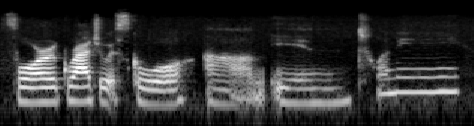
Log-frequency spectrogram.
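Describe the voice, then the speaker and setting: A guest English teacher from China, a woman in her thirties, chats casually in an interview. Her voice leans low and animated, and she speaks unhurriedly and thoughtfully, using frequent fillers.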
